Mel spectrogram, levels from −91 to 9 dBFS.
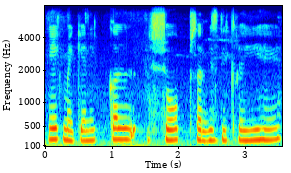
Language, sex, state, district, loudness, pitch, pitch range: Hindi, female, Madhya Pradesh, Dhar, -15 LUFS, 215 Hz, 210-230 Hz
